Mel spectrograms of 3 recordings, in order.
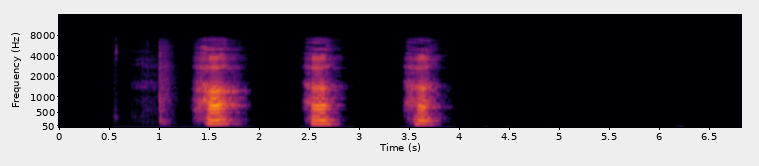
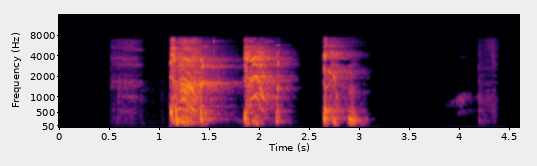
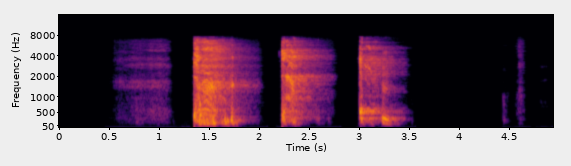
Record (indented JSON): {
  "exhalation_length": "6.8 s",
  "exhalation_amplitude": 23065,
  "exhalation_signal_mean_std_ratio": 0.23,
  "three_cough_length": "4.6 s",
  "three_cough_amplitude": 28109,
  "three_cough_signal_mean_std_ratio": 0.4,
  "cough_length": "4.9 s",
  "cough_amplitude": 28079,
  "cough_signal_mean_std_ratio": 0.36,
  "survey_phase": "beta (2021-08-13 to 2022-03-07)",
  "age": "45-64",
  "gender": "Male",
  "wearing_mask": "No",
  "symptom_none": true,
  "smoker_status": "Never smoked",
  "respiratory_condition_asthma": false,
  "respiratory_condition_other": false,
  "recruitment_source": "REACT",
  "submission_delay": "2 days",
  "covid_test_result": "Negative",
  "covid_test_method": "RT-qPCR",
  "influenza_a_test_result": "Negative",
  "influenza_b_test_result": "Negative"
}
